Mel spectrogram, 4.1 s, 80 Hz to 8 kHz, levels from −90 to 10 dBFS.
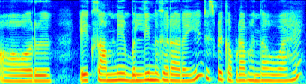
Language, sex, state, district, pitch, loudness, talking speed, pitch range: Hindi, female, Bihar, Patna, 215 Hz, -15 LUFS, 205 wpm, 205-230 Hz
